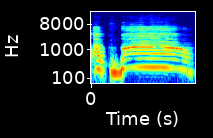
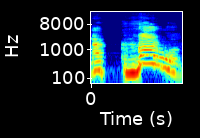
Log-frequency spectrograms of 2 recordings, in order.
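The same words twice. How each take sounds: First: The vowel after 'b' is drawn out long. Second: The vowel after 'b' is kept short. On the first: The speaker calls it wrong. "এই বা এর মধ্যে টান দেওয়া যাবে না, আল্লাহু আকবার বলা যাবে না" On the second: The speaker calls it right. "বলতে হবে আকবার"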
